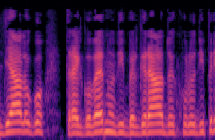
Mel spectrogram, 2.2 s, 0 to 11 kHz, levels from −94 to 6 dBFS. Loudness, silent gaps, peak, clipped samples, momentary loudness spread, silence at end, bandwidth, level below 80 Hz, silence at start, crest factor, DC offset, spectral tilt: -25 LUFS; none; -8 dBFS; under 0.1%; 7 LU; 0 s; 8.8 kHz; -72 dBFS; 0 s; 16 dB; under 0.1%; -6 dB/octave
